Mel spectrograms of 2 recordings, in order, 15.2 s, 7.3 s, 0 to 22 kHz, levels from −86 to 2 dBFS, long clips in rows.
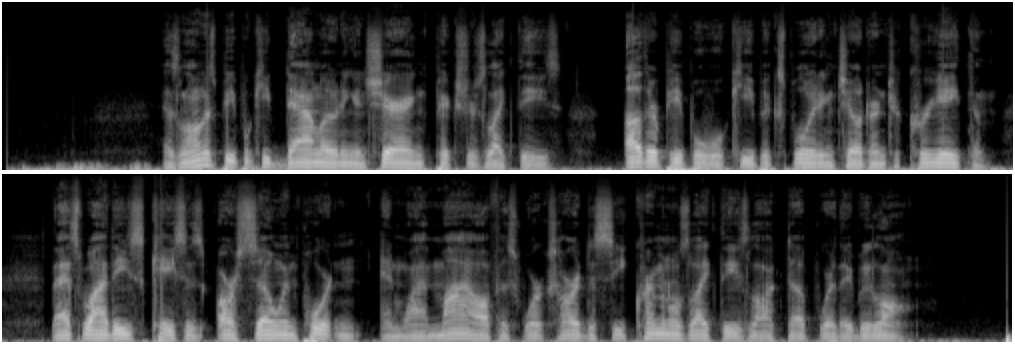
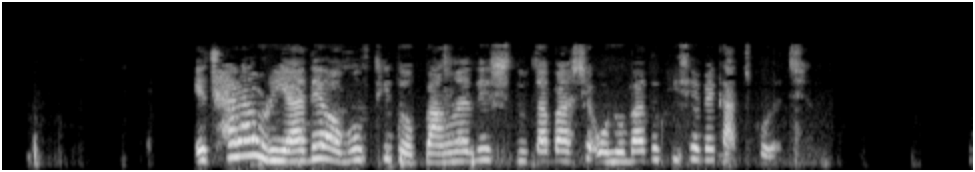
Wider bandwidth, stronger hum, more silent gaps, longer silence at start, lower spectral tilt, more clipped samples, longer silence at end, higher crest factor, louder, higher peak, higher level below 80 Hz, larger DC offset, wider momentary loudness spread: first, 17.5 kHz vs 8 kHz; neither; second, none vs 0.71-0.84 s, 0.97-1.02 s, 1.15-1.43 s; second, 0 s vs 0.25 s; first, -6.5 dB/octave vs -4.5 dB/octave; neither; second, 0 s vs 1.3 s; about the same, 16 dB vs 16 dB; second, -27 LUFS vs -15 LUFS; second, -10 dBFS vs -2 dBFS; first, -38 dBFS vs -66 dBFS; neither; second, 12 LU vs 17 LU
